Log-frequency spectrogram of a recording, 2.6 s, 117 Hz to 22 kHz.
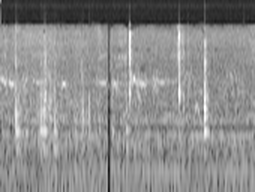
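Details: Red-billed buffalo weavers busy nest-building in a thick clump of branches overhead, Djuma Game Reserve, South Africa, morning of 30 Sept 2015, give short, bright chirps, four or so across a few seconds, over an idling vehicle's low rumble.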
